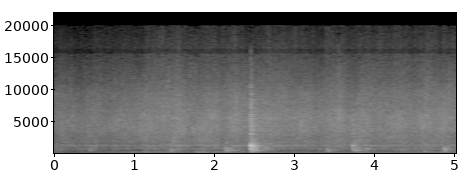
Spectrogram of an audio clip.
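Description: Potato pieces stir-roasting in a pan over low-to-medium flame, a steady sizzle broken by repeated scraping strokes of a spatula, with one sharp clack midway.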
